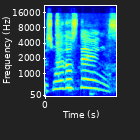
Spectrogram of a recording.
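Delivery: high, loud delivery.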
